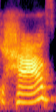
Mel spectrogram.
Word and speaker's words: have: need to memorize that even though the a is a short a sound it's going to have an e at the end and the e will be silent so have h-a-v-e sight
